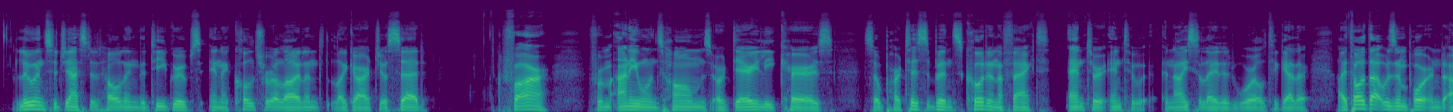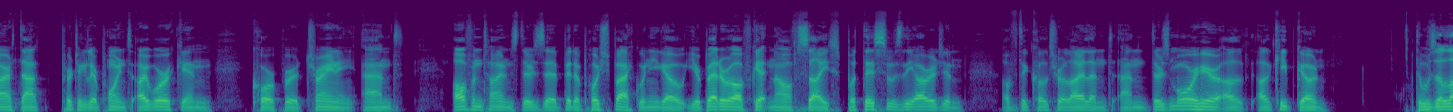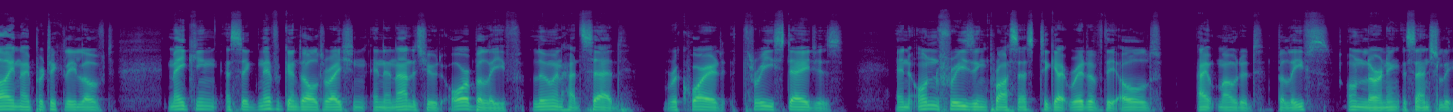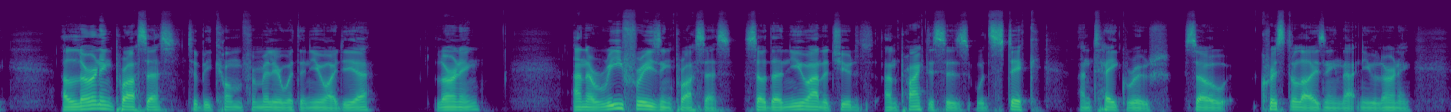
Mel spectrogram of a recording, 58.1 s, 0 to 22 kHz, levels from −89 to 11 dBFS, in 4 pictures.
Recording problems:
none

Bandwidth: 15 kHz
